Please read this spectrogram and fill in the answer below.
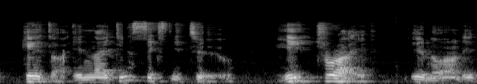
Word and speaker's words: Keita: the past, for example, Modibo Keito, or Keita, I'm not sure how it is pronounced, in 1960, yeah, Keita, in 1962, he tried, it was then newly independent.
